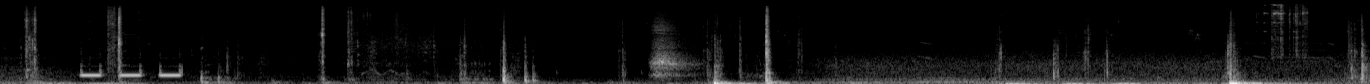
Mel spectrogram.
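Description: Someone climbs out of a white truck in the Maryhill State park parking lot: three quick chime beeps, keys jingling, shuffling movement and a couple of sharp door clunks over a low idling rumble, with no talking.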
